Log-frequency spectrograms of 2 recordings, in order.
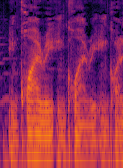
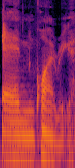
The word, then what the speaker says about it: inquiry: 大家都是读 inquiry, 重音在于第二个音节 ,quire, so it's inquiry, 前面呢只需要一个很轻的 in, 但如果 N 音呢很多时候受后面的 K 音影响呢就会变成好像 in 咁样嘅 inquiry 就唔需要咧读成 enquiry 嘅，虽然佢嘅串法系 en，咁个原因就系因为佢第一个音节咧佢唔系重音，唔系重音咧，通常咧我 en 咧都唔会读 en 嘅，通常读 in 就可以啦。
